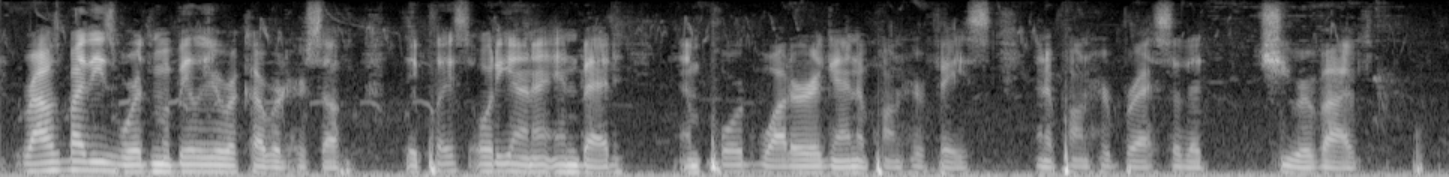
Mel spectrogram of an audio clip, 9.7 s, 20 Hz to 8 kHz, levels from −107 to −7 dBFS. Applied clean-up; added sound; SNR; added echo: none; Gull, seagull; 10 dB; none.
